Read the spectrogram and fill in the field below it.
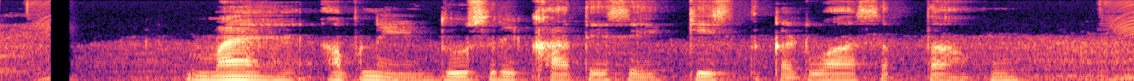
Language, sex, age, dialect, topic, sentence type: Hindi, male, 25-30, Garhwali, banking, question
